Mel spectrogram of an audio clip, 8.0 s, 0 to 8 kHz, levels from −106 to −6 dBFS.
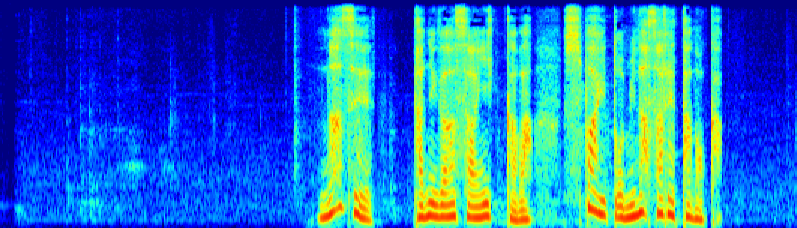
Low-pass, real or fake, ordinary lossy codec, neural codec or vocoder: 7.2 kHz; real; none; none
